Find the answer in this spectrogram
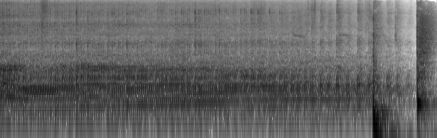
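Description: Small step-through motorcycle engine running as the bike pulls away, its sound slowly fading as it rides off. A drum beat cuts in near the end.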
